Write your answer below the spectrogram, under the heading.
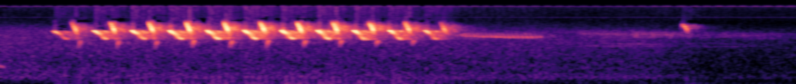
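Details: Swamp Sparrow (Melospiza georgiana) song: a steady, high, sweet trill of about a dozen identical notes, roughly six per second, for two seconds, then one faint high note in quiet surroundings.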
